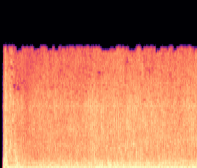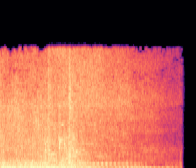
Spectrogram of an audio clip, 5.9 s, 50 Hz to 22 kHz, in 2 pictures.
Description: Om Tails Cannon Shot Sound Button - Free Download & Play
Sound Effects Soundboard0 views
